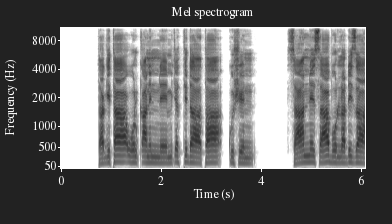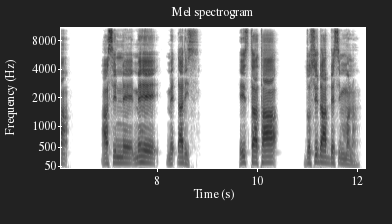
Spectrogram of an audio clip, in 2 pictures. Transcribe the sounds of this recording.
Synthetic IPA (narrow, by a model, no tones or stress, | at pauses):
t̪ɐɡɪt̪aːwɔlkʼːɐnɪnːɛmɪt͡ʃʼɛt̪ːɪd̪aːt̪ɐkʊʃɛn | saːnːɛsaːbɔlːɐd̪ɪza | ɐsɪnːɛmɛhɛ | mɛɗːɐd̪ɪs | ʔɪst̪ːɐt̪ɐ | d̪ɔsɪd̪aːd̪ːɛsɪmːɐnɐ̰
